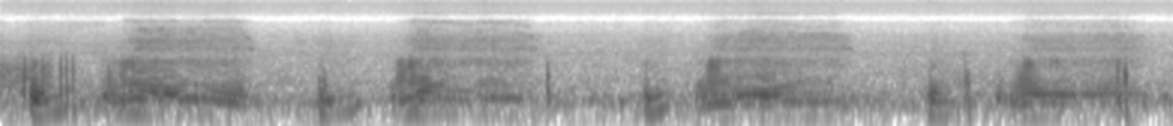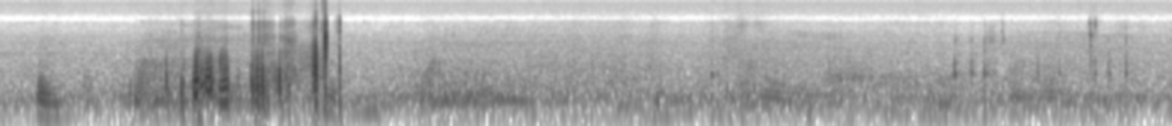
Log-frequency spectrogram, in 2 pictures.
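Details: Baby snoring in a quiet room: soft, regular snoring breaths, about five over ten seconds, with light rattling on each breath.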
